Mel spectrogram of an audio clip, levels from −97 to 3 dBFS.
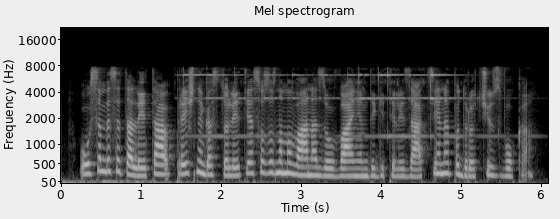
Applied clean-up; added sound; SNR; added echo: none; Bell; 14 dB; none.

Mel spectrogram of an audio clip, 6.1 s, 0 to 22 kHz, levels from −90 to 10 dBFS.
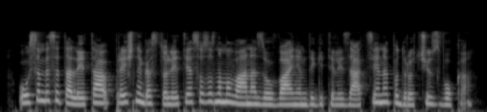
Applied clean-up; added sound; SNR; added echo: none; none; none; none.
